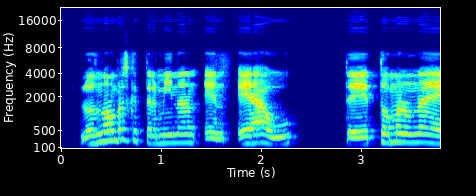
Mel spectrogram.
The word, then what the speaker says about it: eau: Los nombres que terminan en EAU te toman una X en el plural, o sea, al final se escribe una X. Recuerden que EAU en francés se pronuncia O, ¿vale?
